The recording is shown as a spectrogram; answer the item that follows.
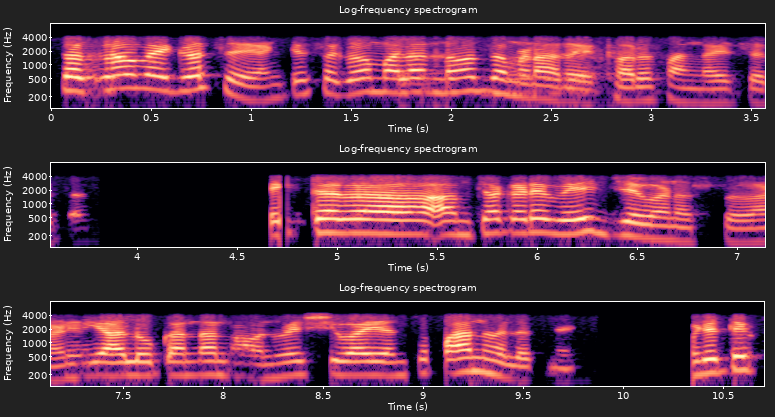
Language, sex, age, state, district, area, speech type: Marathi, female, 60+, Maharashtra, Mumbai Suburban, urban, conversation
